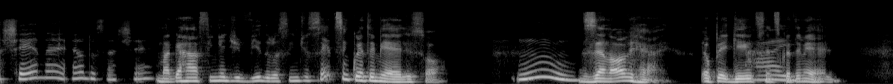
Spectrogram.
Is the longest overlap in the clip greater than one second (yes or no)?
no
